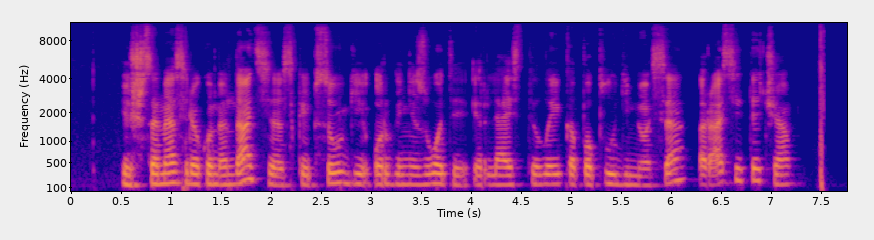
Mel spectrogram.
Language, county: Lithuanian, Vilnius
